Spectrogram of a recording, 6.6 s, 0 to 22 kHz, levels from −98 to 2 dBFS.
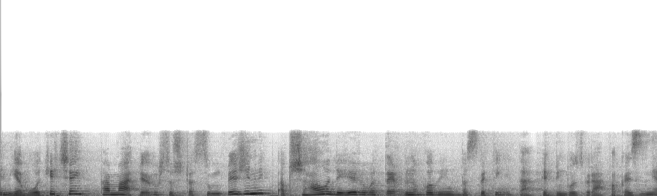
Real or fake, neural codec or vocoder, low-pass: fake; codec, 16 kHz, 1 kbps, X-Codec, HuBERT features, trained on LibriSpeech; 7.2 kHz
